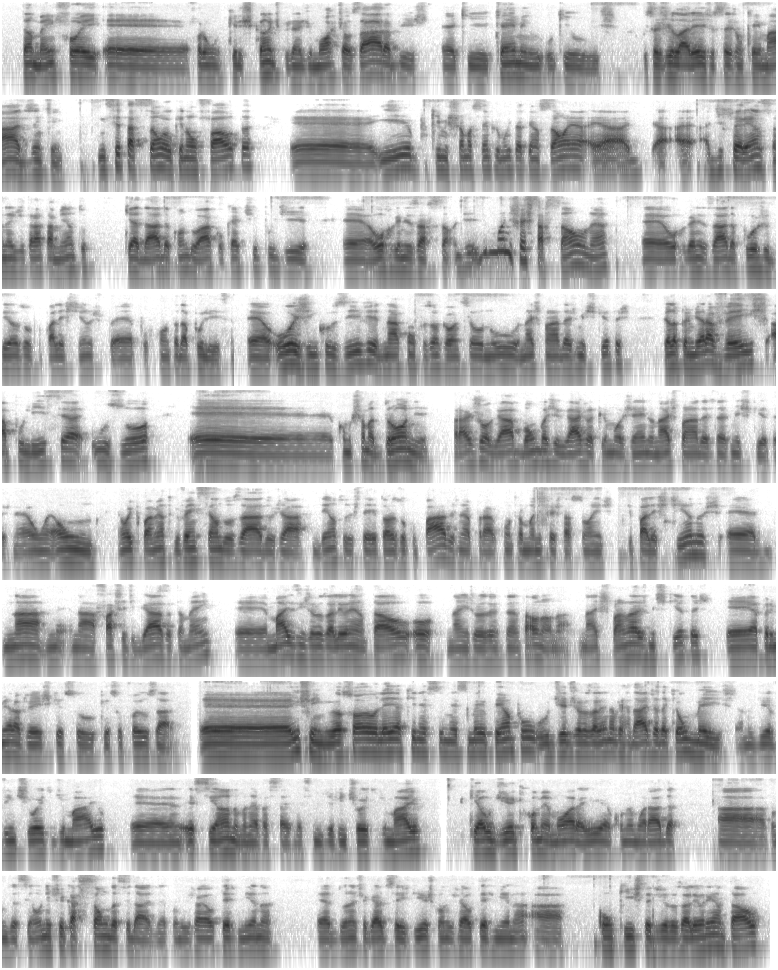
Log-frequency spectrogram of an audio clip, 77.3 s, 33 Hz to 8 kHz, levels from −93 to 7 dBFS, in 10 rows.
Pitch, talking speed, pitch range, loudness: 105 Hz, 185 wpm, 95-115 Hz, -25 LUFS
